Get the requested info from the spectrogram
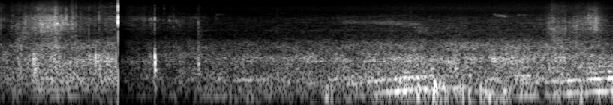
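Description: Faint outdoor woodland ambience: a steady rush of noise, with a low droning hum that swells in the second half. A single sharp click comes about a second and a half in.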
